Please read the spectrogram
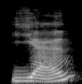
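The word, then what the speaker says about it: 炎: So one is called h pronounced as a h two stacking up and down that's called yen means hot right like a fire fire like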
